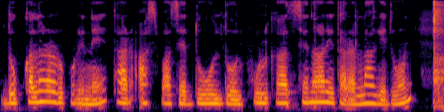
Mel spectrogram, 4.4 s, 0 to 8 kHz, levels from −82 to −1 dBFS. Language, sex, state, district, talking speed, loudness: Chakma, female, Tripura, Dhalai, 175 wpm, -21 LUFS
